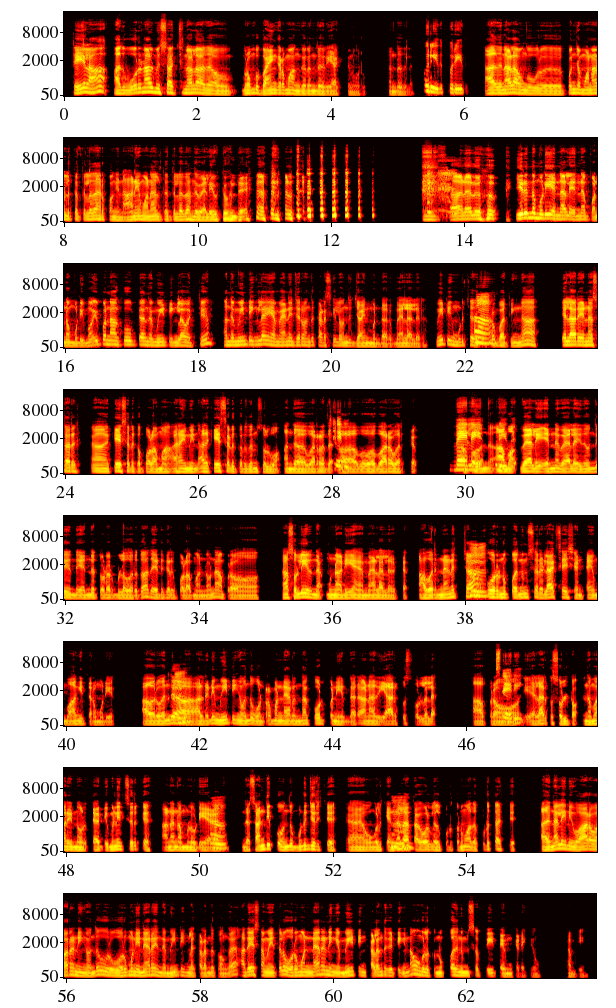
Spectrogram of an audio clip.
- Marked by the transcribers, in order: in English: "ரியாக்‌ஷன்"; laughing while speaking: "அந்த வேலய விட்டு வந்தேன். அதனால"; laugh; in English: "கேஸ்"; in English: "ஐ மீன்"; in English: "கேஸ்"; in English: "வொர்க்க"; in English: "ரிலாக்சேஷன் டைம்"; in English: "ஆல்ரெடி மீட்டிங்"; in English: "கோட்"; in English: "மீட்டிங்க்ல"
- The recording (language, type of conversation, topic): Tamil, podcast, குழுவில் ஒத்துழைப்பை நீங்கள் எப்படிப் ஊக்குவிக்கிறீர்கள்?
